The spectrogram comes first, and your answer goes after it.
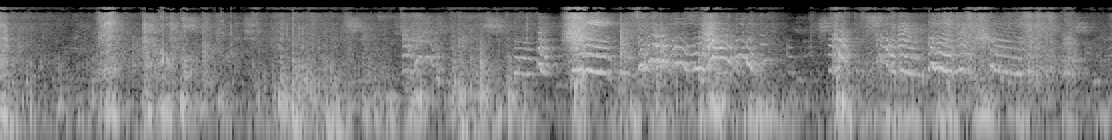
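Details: Excited bulldog indoors with a new toy, growling and grunting in rough bursts, with snorty breaths and a few short whining, squeaky rises near the middle, all in a small room.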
